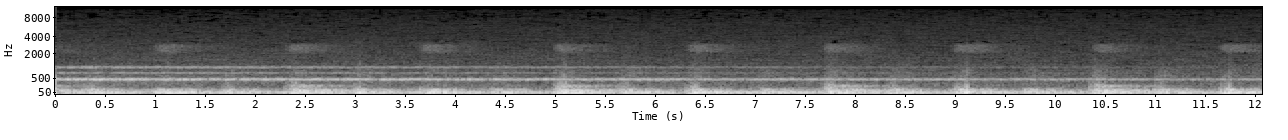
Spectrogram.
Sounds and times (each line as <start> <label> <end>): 0.0 Drone 12.0
0.0 old mystic Engine 12.0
